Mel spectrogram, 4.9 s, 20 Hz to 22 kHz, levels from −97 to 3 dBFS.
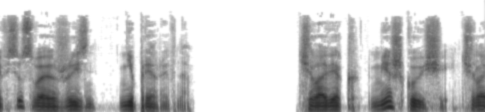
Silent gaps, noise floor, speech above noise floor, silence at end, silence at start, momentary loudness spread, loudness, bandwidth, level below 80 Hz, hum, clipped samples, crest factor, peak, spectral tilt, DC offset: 1.95-2.97 s; under -90 dBFS; over 71 dB; 0 s; 0 s; 13 LU; -20 LUFS; 15 kHz; -40 dBFS; none; under 0.1%; 18 dB; -2 dBFS; -5.5 dB/octave; under 0.1%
